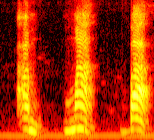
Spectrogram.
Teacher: Sama-sama keluar daripada 2 bibir apabila kita sebut am, ma, ba. Jadi dia melibatkan 2 bibir. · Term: makhraj syafawi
